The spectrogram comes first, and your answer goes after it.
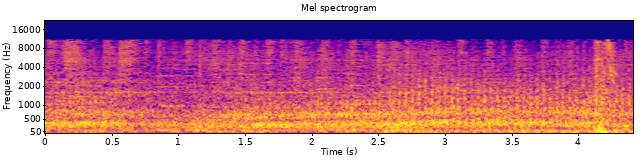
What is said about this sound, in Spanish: El helicóptero se aleja y dos militares corren hacia James.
